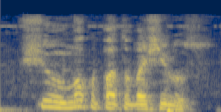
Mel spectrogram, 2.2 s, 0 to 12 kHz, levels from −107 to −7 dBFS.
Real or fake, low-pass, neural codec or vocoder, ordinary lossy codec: real; 7.2 kHz; none; AAC, 32 kbps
